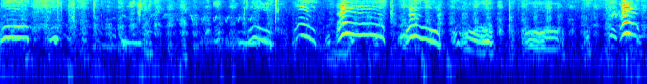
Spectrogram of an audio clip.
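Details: Two-and-a-half-week-old Small Munsterlander pups outdoors for their first time, giving short, arched whimpers that rise and fall in pitch, several in a row, ending with a sharp, high squeal.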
